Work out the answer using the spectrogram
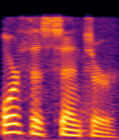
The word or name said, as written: orthocenter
